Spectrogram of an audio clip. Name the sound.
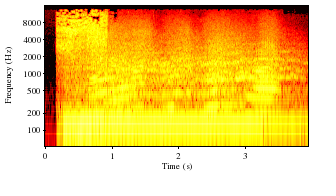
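cars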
